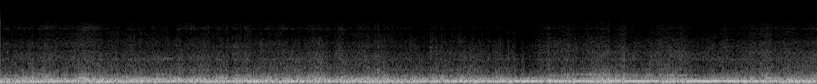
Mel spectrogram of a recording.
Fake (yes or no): yes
